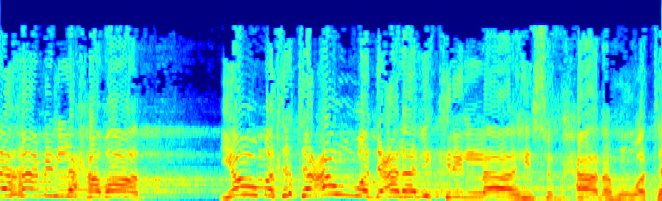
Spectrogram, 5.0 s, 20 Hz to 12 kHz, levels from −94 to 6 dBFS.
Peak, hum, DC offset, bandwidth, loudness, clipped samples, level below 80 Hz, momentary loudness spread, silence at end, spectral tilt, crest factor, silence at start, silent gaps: -2 dBFS; none; under 0.1%; 11 kHz; -14 LUFS; under 0.1%; -58 dBFS; 6 LU; 0 s; -3 dB/octave; 14 dB; 0 s; none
